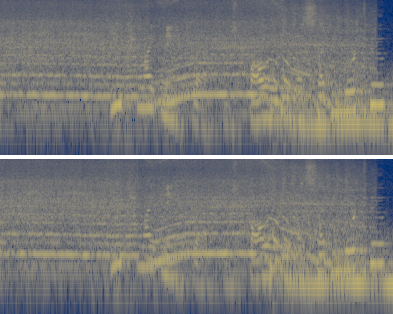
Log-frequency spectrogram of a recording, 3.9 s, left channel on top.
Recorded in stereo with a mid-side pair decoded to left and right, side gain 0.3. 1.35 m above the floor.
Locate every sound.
1.1 s a man speaking: 40° left, 3.5 m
